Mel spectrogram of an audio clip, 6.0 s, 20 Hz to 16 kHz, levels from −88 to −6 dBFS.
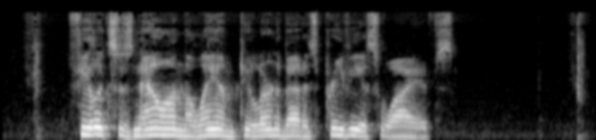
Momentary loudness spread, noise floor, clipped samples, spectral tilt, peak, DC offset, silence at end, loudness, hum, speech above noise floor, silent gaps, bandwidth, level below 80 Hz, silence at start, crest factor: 14 LU; -70 dBFS; under 0.1%; -6.5 dB/octave; -4 dBFS; under 0.1%; 0.15 s; -19 LUFS; none; 52 dB; none; 11.5 kHz; -64 dBFS; 0.7 s; 16 dB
